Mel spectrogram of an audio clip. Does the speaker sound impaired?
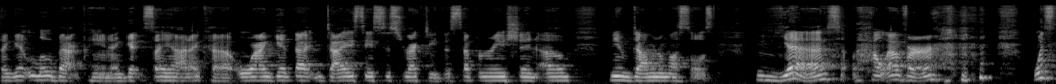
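Yes: cleft lip and palate; congenital cleft lip and palate, several facial surgeries, bone graft surgery, speech therapy, physical therapy after graft.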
